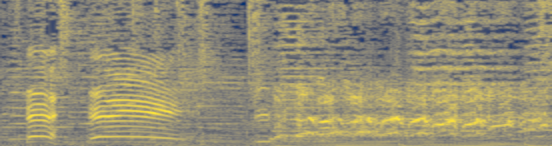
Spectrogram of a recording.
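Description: A horse whinnies loudly in two quick bursts, its shrill neigh wavering before fading into a steady low rumbling background.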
